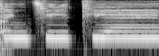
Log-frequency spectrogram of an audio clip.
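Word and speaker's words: 星期天: 요거 말고 좀 쉬운 발음. 네. 싱치티엔.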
